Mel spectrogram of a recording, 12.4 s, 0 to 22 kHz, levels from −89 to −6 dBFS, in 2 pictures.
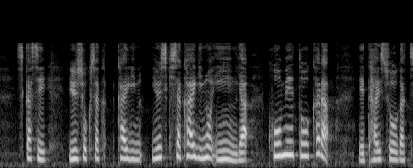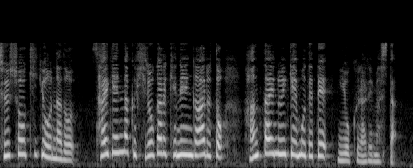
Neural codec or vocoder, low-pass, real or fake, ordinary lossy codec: codec, 16 kHz, 16 kbps, FreqCodec, smaller model; none; fake; none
